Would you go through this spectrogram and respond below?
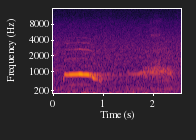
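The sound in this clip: Owl hooting at night among leafless birch trees under a starlit sky: one clear, steady, mid-pitched hoot, then a fainter, wavering call after a short pause.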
